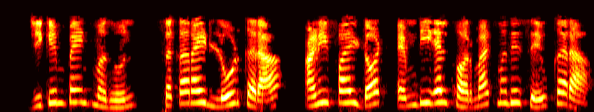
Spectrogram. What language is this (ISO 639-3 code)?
mar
